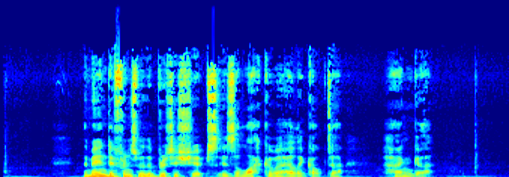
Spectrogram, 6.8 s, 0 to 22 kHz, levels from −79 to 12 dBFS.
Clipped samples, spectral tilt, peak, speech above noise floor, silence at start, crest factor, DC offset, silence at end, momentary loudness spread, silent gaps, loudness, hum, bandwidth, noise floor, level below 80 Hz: under 0.1%; -3 dB/octave; 0 dBFS; 36 dB; 1.1 s; 20 dB; under 0.1%; 1.05 s; 17 LU; none; -16 LUFS; none; 17 kHz; -54 dBFS; -56 dBFS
